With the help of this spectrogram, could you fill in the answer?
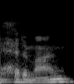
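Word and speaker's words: Germán: is German uh to pronounce my first name it's actually hedimon but you can call me German it's totally fine in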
